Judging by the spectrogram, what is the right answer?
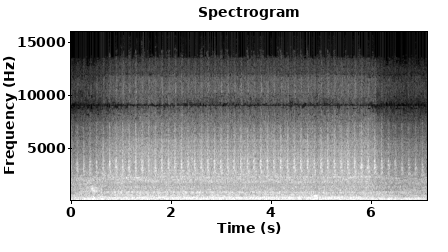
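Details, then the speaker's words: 2004 Chevy Express 4.8 V8, cold idle, sometimes smokes: fast light even ticking. Oil pressure is correct and the noise drops as temperature rises, so hydraulic lifters pushed by the camshaft are blamed. "G peteo se da por los l los botadores que empuja el árbol de leva para las válvulas"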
